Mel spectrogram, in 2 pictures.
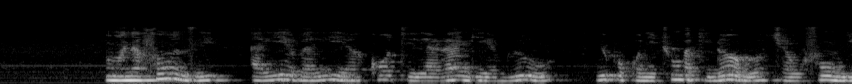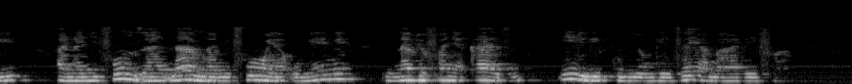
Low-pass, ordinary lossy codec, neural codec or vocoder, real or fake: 7.2 kHz; MP3, 24 kbps; none; real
